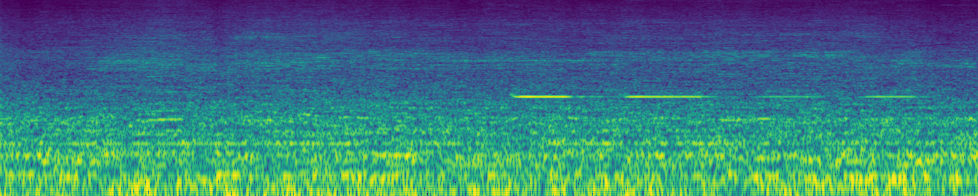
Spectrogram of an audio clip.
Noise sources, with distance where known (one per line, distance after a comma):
reverse beeper, near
